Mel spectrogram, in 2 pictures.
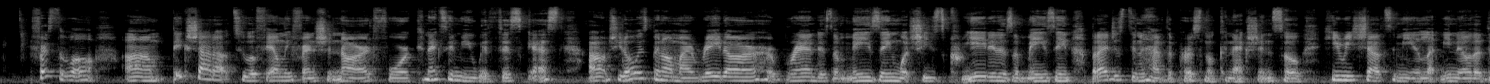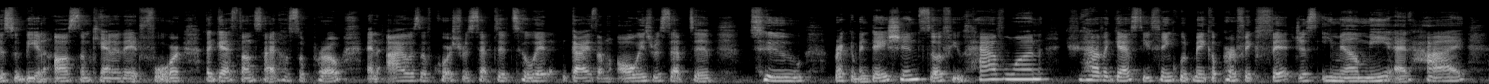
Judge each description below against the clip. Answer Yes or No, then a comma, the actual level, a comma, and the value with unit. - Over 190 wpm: Yes, fast, 205 wpm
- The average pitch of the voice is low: No, medium, 170 Hz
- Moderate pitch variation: Yes, average, 4.4 semitones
